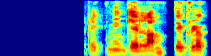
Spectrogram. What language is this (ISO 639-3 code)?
isl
